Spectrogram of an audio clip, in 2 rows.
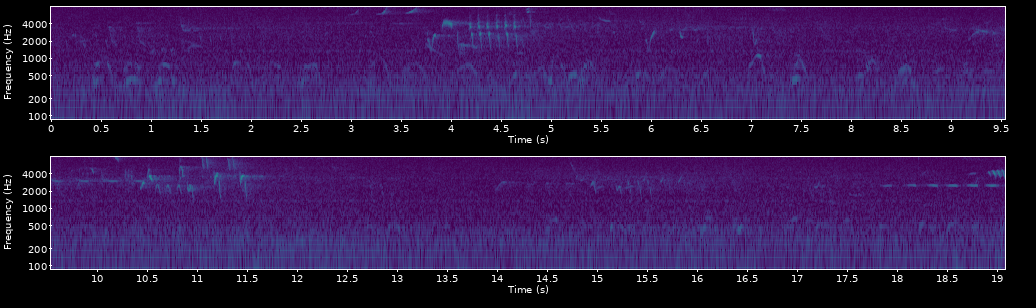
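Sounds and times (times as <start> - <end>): faint background hiss: 0.0 - 19.0
small bird chirping: 0.4 - 7.6, 8.2 - 11.7.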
